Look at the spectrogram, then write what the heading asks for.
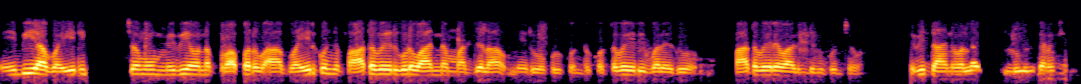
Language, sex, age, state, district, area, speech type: Telugu, male, 18-30, Telangana, Siddipet, rural, conversation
